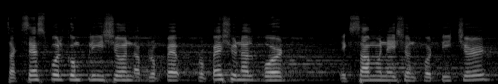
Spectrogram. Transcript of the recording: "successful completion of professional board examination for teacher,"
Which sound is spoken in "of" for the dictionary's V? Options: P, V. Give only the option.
P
